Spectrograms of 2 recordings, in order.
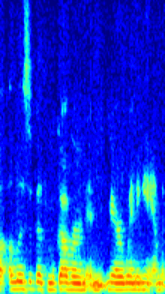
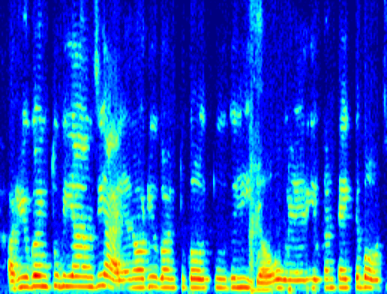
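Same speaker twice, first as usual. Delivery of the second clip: higher-pitched, hammed-up Italian accent; bad Italian accent; 4 semitones higher than usual. Asking where she will go in Italy, mock Italian accent. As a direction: play at a terrible Italian accent. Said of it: "My horrible Italian bad accent".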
